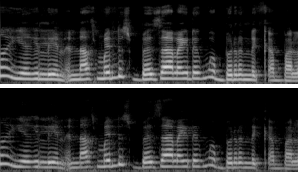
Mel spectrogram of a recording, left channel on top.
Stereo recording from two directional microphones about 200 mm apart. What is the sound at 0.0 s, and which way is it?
A woman's voice, 35° left (ahead or behind).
